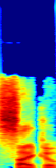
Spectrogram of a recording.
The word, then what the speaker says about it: Cayko: My brother is a professional hunter, and he's starting a channel that's going to be called American Psycho, because that's how you pronounce our last name.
